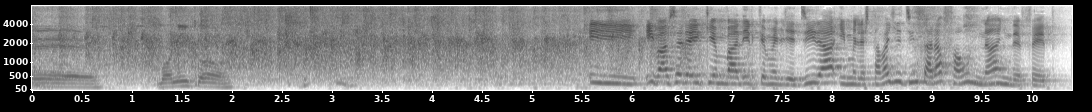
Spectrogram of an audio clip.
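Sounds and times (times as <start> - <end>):
applause: 0.0 - 7.0
speech: 1.3 - 2.1, 5.6 - 10.3
laughter: 2.5 - 3.5.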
